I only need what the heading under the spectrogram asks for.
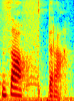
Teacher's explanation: We write завтра but we pronunciate [зафтра]. В is voiced consonant but it's before unvoiced — Т, so we pronunciate it like unvoiced too — Ф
